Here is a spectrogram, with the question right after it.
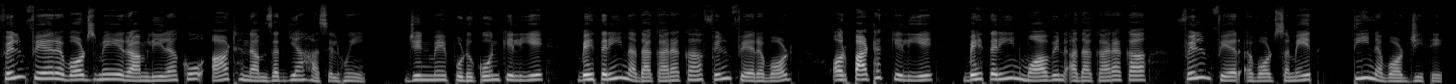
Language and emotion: Urdu, neutral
